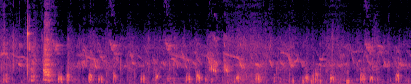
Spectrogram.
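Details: Farm chickens clucking together, a series of short, evenly spaced clucks and brief squawks from several birds, with a louder burst early on.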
